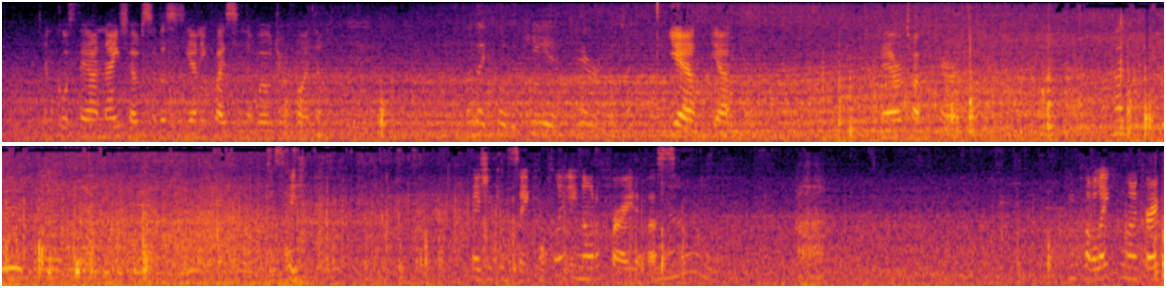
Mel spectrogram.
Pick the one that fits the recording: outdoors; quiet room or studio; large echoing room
outdoors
